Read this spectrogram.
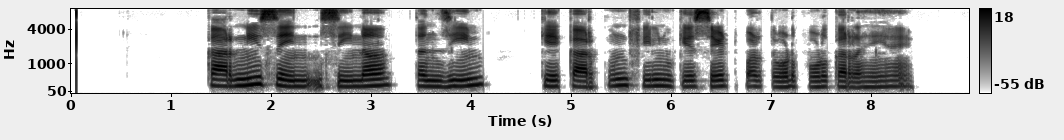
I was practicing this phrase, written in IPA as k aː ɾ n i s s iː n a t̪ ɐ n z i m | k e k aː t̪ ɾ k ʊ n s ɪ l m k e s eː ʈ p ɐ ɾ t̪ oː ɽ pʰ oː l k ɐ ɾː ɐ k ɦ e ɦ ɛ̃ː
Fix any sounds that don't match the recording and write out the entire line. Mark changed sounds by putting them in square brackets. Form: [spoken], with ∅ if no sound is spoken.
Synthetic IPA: k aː ɾ n i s s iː n a t̪ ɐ n z [iː] m | k e k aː [∅] ɾ k ʊ n [f] ɪ l m k e s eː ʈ p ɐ ɾ t̪ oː ɽ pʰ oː [ɽ] k ɐ ɾː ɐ [∅] ɦ e ɦ ɛ̃ː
